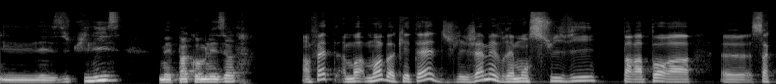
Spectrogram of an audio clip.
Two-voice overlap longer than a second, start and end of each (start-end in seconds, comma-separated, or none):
none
